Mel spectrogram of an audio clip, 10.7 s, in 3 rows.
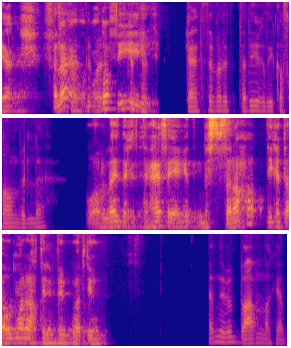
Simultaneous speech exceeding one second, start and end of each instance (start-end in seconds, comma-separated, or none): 0.7-1.9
